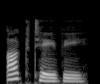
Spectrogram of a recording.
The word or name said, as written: octavie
